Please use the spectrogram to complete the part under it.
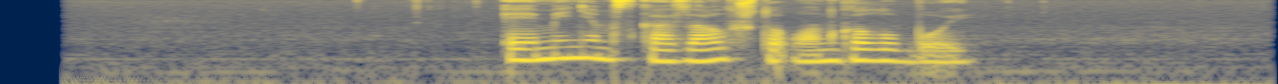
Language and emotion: Russian, neutral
